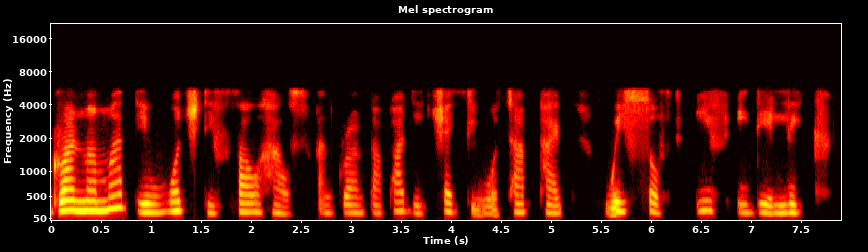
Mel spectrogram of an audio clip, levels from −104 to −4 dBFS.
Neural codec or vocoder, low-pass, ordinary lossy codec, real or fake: codec, 24 kHz, 1.2 kbps, DualCodec; 5.4 kHz; Opus, 24 kbps; fake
